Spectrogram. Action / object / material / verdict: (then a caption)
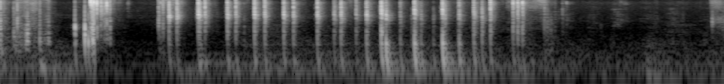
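tap / textured plastic car door trim / plastic / none. Long acrylic nails tap and scratch along a hollow, dark grey grained plastic or vinyl upper car door trim panel below the side window. The result is a rapid run of short, sharp clicks with a bright scratchy edge and a dull low knock from the hollow panel. The tapping thins out near the end, leaving faint scratching.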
